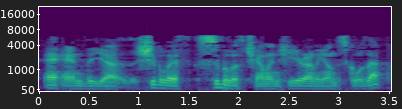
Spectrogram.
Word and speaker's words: shibboleth: If he replied no, they said, "All right then, say Shibboleth." If he said Sibboleth, because he couldn't pronounce the word correctly, they seized him and killed him at the fords of the Jordan.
